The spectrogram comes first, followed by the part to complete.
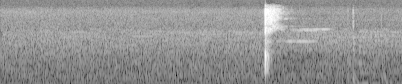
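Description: Near silence broken by a single sharp computer mouse click just past the middle, advancing the slide, followed by a much fainter click.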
